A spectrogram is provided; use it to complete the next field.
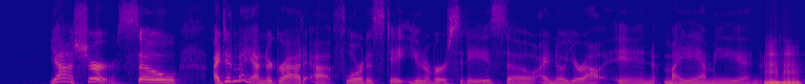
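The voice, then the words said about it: Slightly hoarse voice. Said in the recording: “my voice might be a little bit hoarse”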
